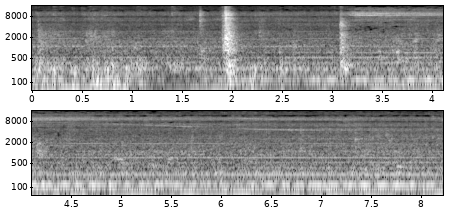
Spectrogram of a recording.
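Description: Electric railcar's doors sliding shut, with a knock about two seconds in and a second knock a second later, then the car moving off with a steady low hum and a faint high whine that slides down in pitch.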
